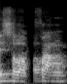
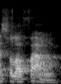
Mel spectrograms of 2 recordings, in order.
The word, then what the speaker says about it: Slovin: Oke, ini Slovang test itu ya. Bacanya Slovang, tulisannya SLOVIN gitu. Tapi Slovang, dia orang Skandinavia ya.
